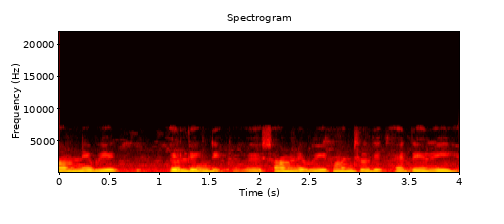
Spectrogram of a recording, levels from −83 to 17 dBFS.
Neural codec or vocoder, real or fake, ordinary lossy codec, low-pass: none; real; none; 7.2 kHz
